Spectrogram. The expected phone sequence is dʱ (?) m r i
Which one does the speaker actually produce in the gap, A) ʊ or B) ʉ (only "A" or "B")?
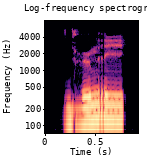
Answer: B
